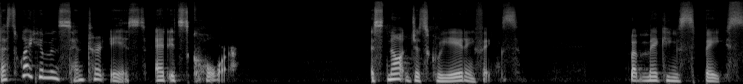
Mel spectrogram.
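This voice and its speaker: In a dry, close recording with no echo, a woman with an Indonesian accent speaks very slowly at a medium pitch, her intonation lively and her pauses long and frequent. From Indonesia (Aceh, Sumatra). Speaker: design leader and speaker. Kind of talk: inspirational talk. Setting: stage with audience. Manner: halting.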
